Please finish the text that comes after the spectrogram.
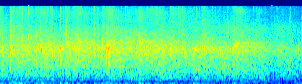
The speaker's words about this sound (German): Ähm, ja, ihr könnt ihm mal einen Applaus geben.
